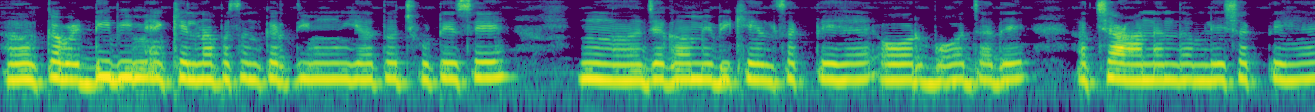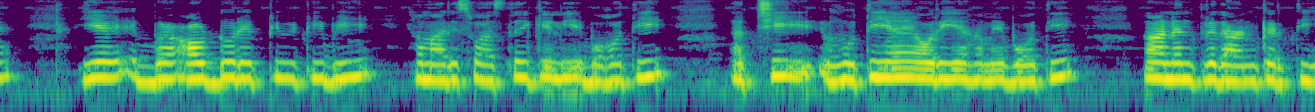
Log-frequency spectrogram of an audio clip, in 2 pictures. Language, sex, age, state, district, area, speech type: Hindi, female, 30-45, Madhya Pradesh, Betul, urban, spontaneous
